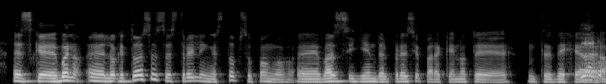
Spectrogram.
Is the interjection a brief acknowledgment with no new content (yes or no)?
no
